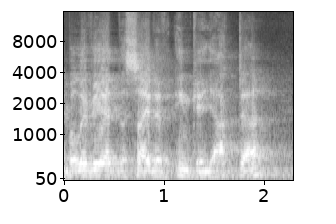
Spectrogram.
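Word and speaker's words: Incallajta: One, which you can see out there in Bolivia at the site of Inca Yacta, and that is how it's pronounced, and there are 5 spellings, but that is the currently accepted one.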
